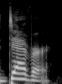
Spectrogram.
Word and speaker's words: Dever: You better not pronounce it wrong. It's Dever.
